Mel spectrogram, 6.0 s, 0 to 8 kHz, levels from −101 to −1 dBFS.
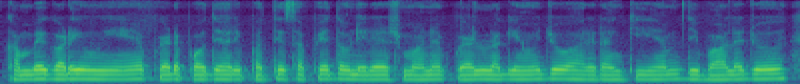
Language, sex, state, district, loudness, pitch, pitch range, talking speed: Hindi, male, West Bengal, Dakshin Dinajpur, -30 LUFS, 120 Hz, 115-125 Hz, 250 wpm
